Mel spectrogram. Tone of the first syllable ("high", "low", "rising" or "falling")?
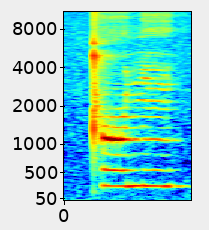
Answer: high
